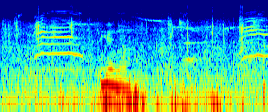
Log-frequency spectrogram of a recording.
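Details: Cats in Amoranto Park, filmed on a smartphone walk: drawn-out tonal meows that rise then fall, with a lower warbling cry in the middle, over background music and outdoor hum.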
